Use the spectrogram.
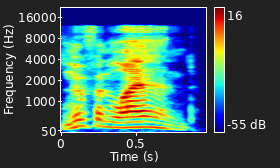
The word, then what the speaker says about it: Newfoundland: Well, first I asked him, how do you say the name of this place? Because you can hear it Newfoundland, Newfoundland, new this, on and on and on. And he says, it's Newfoundland. And I can't say it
